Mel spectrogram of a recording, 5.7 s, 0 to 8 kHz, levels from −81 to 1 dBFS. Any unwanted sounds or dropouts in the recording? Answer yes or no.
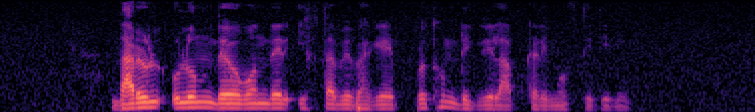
no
